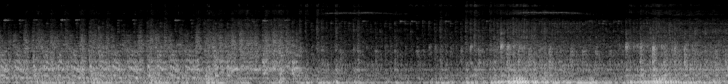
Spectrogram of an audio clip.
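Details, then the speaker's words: 1959 Plymouth taxi with Perkins P4C diesel, cold start: long uneven cranking with rough, stumbling chugs that fail to settle into a clean idle, smoke billowing from under the hood; hard cold start, cause not confirmed. "Bad cold start or the worst cold start of all time?"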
